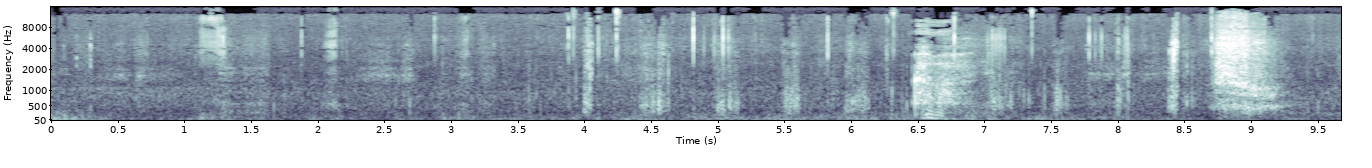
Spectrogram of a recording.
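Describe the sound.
Footsteps of someone walking outdoors along a park in winter, on damp tarmac with signs of melting, giving a steady run of soft, scuffing steps at a quiet level.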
